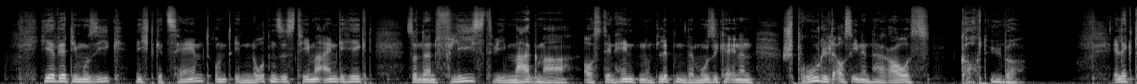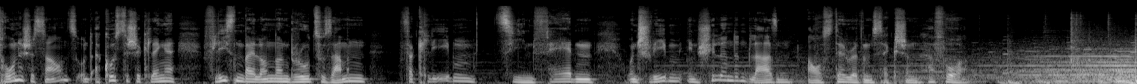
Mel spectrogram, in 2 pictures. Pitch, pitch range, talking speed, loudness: 115 Hz, 100-125 Hz, 130 wpm, -24 LUFS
